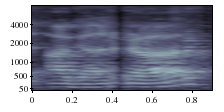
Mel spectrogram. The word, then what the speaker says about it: agarrar: many many many others the other sound that corresponds to the r is the trilled or rolled r often represented by a double r in spanish orthography words that include this sound are korrer which means to ron and agarrar which means to grab and this sound is made in a similar fashion by putting your tongue against the roof of your mouth but instead of just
